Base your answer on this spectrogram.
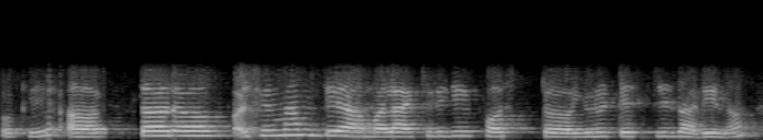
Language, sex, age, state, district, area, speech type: Marathi, female, 45-60, Maharashtra, Yavatmal, urban, conversation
